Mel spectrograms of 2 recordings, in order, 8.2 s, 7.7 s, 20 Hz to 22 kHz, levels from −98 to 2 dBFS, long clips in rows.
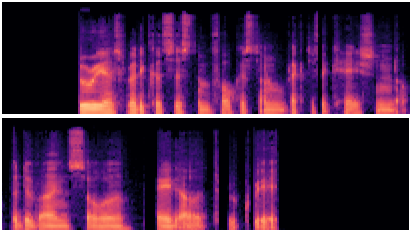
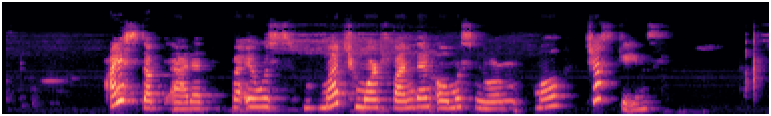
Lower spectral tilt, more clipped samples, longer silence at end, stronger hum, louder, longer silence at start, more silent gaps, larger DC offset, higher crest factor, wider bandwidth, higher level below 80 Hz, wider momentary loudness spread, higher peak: first, -6 dB/octave vs -0.5 dB/octave; neither; first, 1.35 s vs 1.15 s; neither; about the same, -22 LUFS vs -21 LUFS; second, 0.75 s vs 1 s; first, 5.50-5.60 s, 6.26-6.32 s vs none; neither; about the same, 22 dB vs 24 dB; first, 14 kHz vs 10 kHz; first, -56 dBFS vs -84 dBFS; second, 14 LU vs 17 LU; about the same, -2 dBFS vs 0 dBFS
